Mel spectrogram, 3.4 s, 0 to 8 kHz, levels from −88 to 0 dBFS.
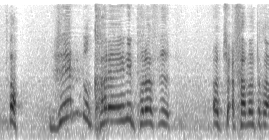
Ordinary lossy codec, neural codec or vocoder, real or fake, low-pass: none; codec, 16 kHz, 1.1 kbps, Voila-Tokenizer; fake; none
